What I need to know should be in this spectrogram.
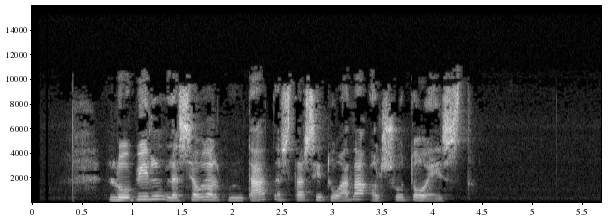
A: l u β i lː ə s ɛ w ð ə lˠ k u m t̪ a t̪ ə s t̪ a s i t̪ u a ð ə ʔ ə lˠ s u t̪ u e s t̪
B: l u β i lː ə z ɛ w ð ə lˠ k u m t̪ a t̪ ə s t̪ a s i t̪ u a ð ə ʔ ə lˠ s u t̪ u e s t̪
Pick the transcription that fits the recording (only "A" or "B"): A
